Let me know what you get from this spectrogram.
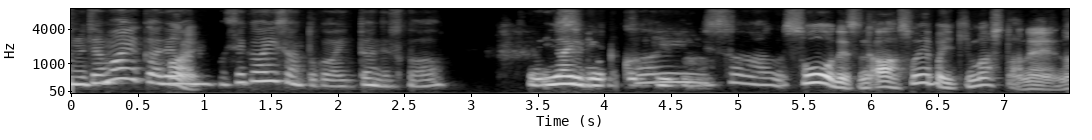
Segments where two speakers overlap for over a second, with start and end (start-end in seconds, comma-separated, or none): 3.6-4.9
